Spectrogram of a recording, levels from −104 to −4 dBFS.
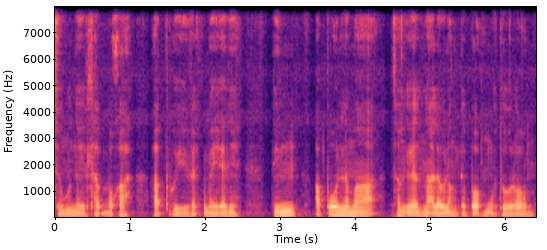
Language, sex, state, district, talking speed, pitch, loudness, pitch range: Mizo, male, Mizoram, Aizawl, 235 wpm, 95 Hz, -21 LUFS, 90-105 Hz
